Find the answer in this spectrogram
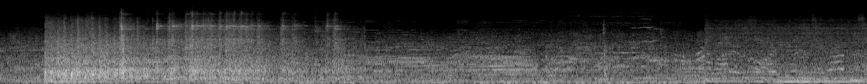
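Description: Loud rumbling rush, as of a roller coaster train running past on its steel track, starting suddenly about half a second in and dying away over about three seconds, leaving a steady background of park noise and distant voices.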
